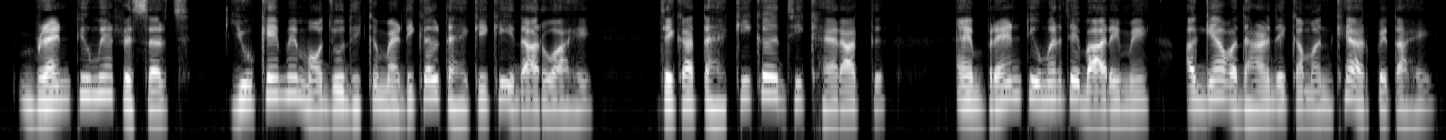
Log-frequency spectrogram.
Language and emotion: Sindhi, neutral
